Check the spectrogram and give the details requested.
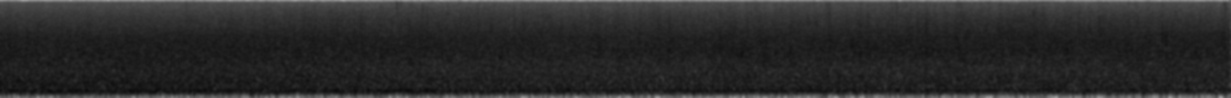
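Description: Steady heavy rain falling on trees and ground, an even, unchanging hiss.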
